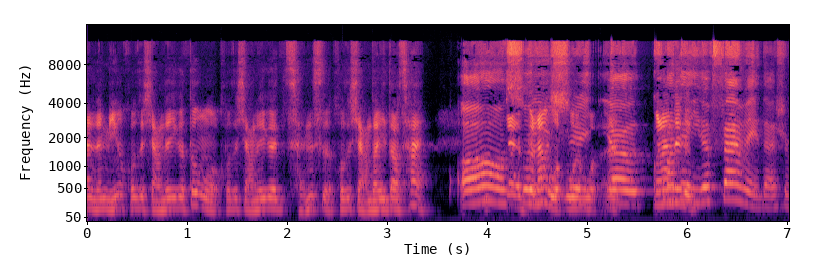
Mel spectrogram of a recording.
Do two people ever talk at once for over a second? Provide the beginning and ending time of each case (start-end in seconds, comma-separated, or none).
4.2-6.0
